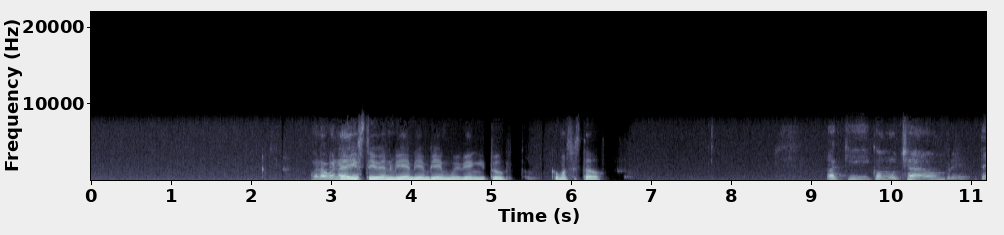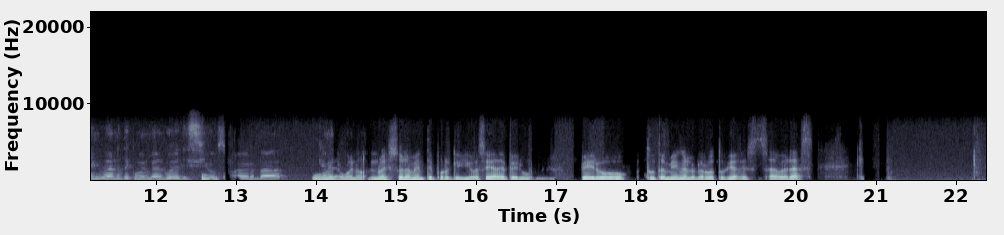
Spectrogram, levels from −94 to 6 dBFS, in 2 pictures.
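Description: From 3.35 to 4.12 s the talker's speech drops sharply, by roughly 40 dB at worst, for a bit under a second. This is likely speech suppressed in double talk: the echo canceller mistook overlapping talk for loudspeaker echo and turned it down. From 4.4 to 6.72 s the background is gated by the echo canceller, which clamped the microphone while the loudspeaker played, pulling room sound down by about 40 dB for around a second in total. Inside that span, from 5.18 to 5.57 s, a faint copy of the speech returns 256 ms late, far below the main level. That is likely echo leak from residue the canceller failed to remove. The same suppression likely returns from 12.86 to 14.86 s, cutting speech by roughly 35 dB. Gating comes back from 15.24 to 20.79 s, at about 40 dB for some three seconds in total. A louder echo, 278 ms behind, runs from 16.66 to 19.31 s. At 21.1 s a brief dropout of about 70 ms clips the speech again.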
